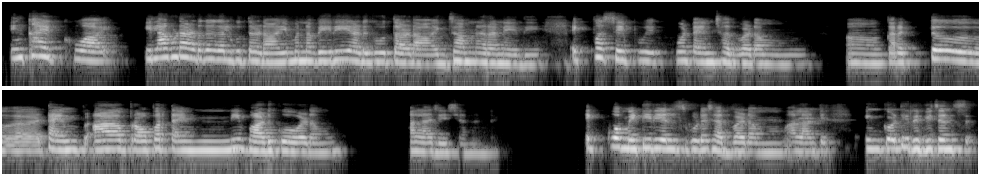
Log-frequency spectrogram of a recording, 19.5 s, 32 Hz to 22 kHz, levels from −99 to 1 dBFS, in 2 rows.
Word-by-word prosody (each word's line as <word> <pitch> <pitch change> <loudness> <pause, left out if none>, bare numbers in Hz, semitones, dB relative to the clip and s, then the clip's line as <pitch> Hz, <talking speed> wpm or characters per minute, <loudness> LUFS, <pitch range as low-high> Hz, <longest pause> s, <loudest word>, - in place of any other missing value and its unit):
ఇంకా 315 +3 +1
ఎక్కువ 285 -4 -7 0.7
ఇలా 285 +2 +4
కూడా 315 0 +5
అడగగలుగుతాడ? 245 -4 -1 0.2
ఏమన్నా 230 +1 +2
వేరే 225 +2 +1 0.2
అడుగుతాడ 210 -1 -1 0.2
ఎగ్జామినర్ 215 +1 0
అనేది? 180 -2 -4 0.4
ఎక్కువ 240 +6 -1
సేపు, 240 -3 -1 0.2
ఎక్కువ 215 +2 -9
టైం 210 -1 0
చదవడం. 195 -2 -3 0.8
ఆహ్, 195 -1 -5
కరెక్టు 205 +4 +1 0.9
టైం 210 -1 +3 0.3
ఆహ్, 225 0 +5
ప్రాపర్ 215 +2 +1
టైంని 205 +1 +2
వాడుకోవడం, 195 -2 +2 0.9
అలా 185 -1 -3
చేశానండి. 170 -1 -10 1.0
ఎక్కువ 250 +4 +4
మెటీరియల్స్ 230 -1 +3
కూడా 220 0 0
చదవడం, 185 -1 -1 0.3
అలాంటివి 185 0 -6 0.4
ఇంకోటి 230 +2 +1
రివిజన్స్ 225 0 +3
215 Hz, 95 wpm, -23 LUFS, 195-230 Hz, 1.0 s, కూడా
